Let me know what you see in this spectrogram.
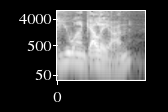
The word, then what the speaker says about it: euangelion: And the word that's translated good news there is a Greek word that's just pronounced euangelion. It's where we would get our word evangelism.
